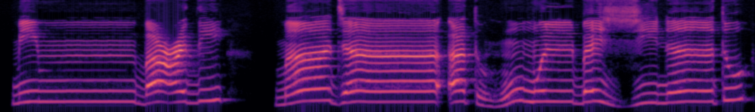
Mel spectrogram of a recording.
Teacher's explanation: ہم پچھلے میم کو اگلے میم کے ساتھ ملا کر پڑھیں گے، اور ہم یہاں غنہ بھی کریں گے، اور غننے کی مقدار جو ہے 2 سے 3 سیکنڈ ہوگی. · نون ساکن کے بعد جو ہے بار ہے، تو یہاں پر اقلاب ہوگا یعنی تبدیلی ہوگی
